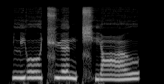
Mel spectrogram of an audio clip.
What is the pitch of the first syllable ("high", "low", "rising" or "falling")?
high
